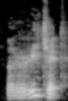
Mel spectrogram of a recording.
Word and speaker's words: ričet: slovene barley steel named richette if you want to pronounce correctly this vault you have to use rolled r for example like ancient irish pirates or so when i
